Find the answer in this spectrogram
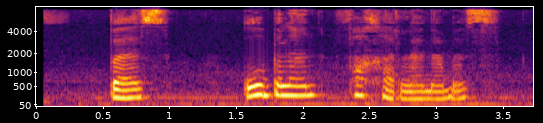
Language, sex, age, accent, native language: Uzbek, female, 18-24, Toshkent shahri, Uzbek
